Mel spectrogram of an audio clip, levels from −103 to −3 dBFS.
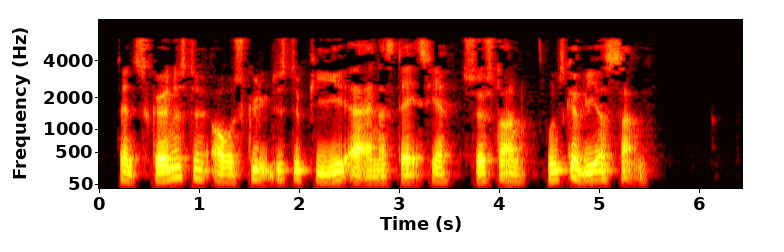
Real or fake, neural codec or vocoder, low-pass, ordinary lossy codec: real; none; 7.2 kHz; MP3, 24 kbps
